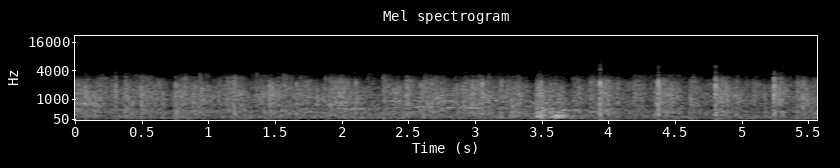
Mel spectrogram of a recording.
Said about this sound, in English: Why don't you give your pastor and his wife a good hand clap? Hallelujah.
